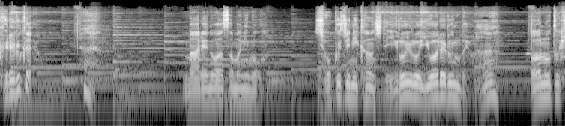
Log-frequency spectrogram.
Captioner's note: sigh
